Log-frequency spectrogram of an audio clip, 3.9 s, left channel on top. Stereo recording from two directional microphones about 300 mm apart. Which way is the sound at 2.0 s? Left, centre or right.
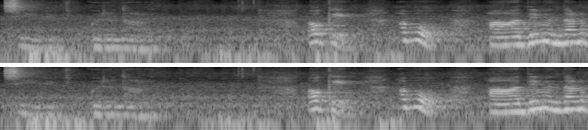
Centre.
